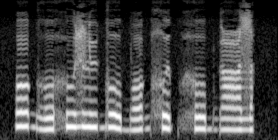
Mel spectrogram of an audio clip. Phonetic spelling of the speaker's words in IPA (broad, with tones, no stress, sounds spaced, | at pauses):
ɔ˦ ɡʱ o˨ h u˦ z l ʉ˦ ɡ o˦˨ b ɔ˨˦ ɡ χʷ e˦ kʷ h o˦ b ɡ ɑ˦ z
